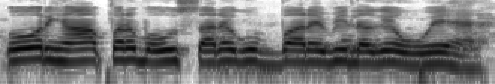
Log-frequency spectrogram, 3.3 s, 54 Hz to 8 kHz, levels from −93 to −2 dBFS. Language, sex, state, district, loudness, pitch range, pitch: Hindi, male, Uttar Pradesh, Saharanpur, -13 LUFS, 190-215 Hz, 205 Hz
